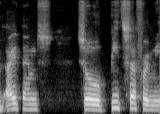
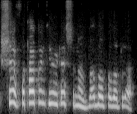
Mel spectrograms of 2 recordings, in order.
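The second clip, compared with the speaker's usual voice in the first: surprised customer; 13 semitones higher, 4 dB quieter, faster than usual. Retold or imitated. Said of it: "text me or give me a call and be like".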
